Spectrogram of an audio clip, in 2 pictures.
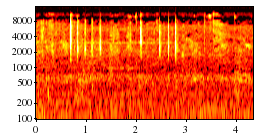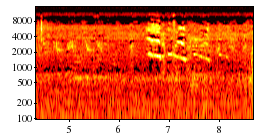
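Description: Akita puppies squeaking while they nurse and jostle against their mother: a quick run of short, high chirps in the first few seconds, then a few falling squeals about seven seconds in.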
